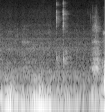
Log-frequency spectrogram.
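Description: Near silence with two faint, quick computer clicks a little past one second in, as the lesson slide is advanced.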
